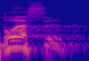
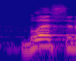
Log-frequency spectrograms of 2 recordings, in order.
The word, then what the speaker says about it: blessed: but we're used to hearing it blessed, right? Blessed are the poor in spirit. Blessed are those who mourn. Blessed are the peacemakers. There's nothing wrong with pronouncing the word that way because it means the same thing, whether you say blessed or blessed.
